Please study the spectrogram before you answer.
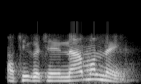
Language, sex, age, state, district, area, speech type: Odia, male, 18-30, Odisha, Kendrapara, urban, conversation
